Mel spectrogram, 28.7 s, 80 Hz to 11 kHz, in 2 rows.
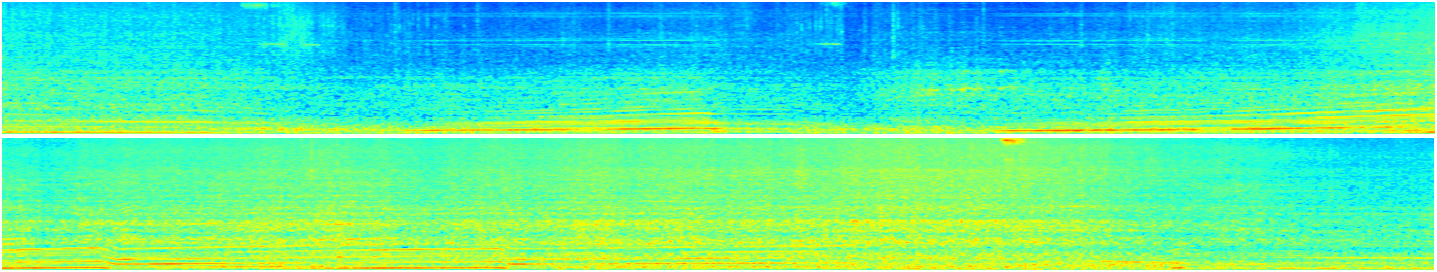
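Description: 2018 BMW M4 Competition's twin-turbo inline-six engine, heard from inside the cabin, pulling hard under full throttle. Its note rises through each gear and drops sharply at upshifts about 7 and 15 seconds in. Near the end the engine note falls away as the car brakes.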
